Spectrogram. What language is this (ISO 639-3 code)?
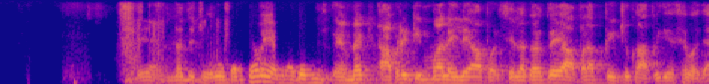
guj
